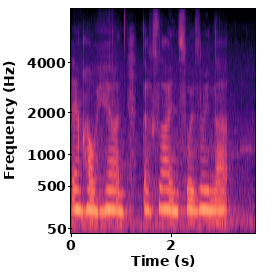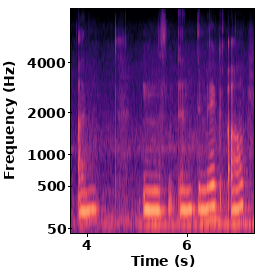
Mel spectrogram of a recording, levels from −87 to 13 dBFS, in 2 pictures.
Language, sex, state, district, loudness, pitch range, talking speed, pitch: Mizo, female, Mizoram, Aizawl, -15 LUFS, 205-225 Hz, 90 wpm, 220 Hz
